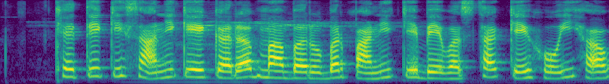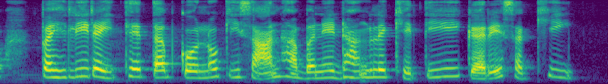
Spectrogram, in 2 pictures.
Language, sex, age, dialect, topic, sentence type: Chhattisgarhi, female, 31-35, Western/Budati/Khatahi, agriculture, statement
